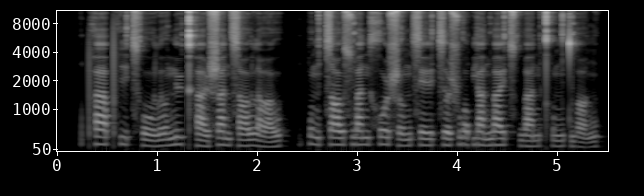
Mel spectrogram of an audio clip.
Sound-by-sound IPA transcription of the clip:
pʰ ä˥ pʰ i˥˩ t͡sʰ o˨˩ ʊ̯ l ɤ˧˥ n̪ y˥ kʰ a˨˩ ɪ̯ ʂ a˥˩ n s ɑ˧˥ ʊ̯ l ɑ˨˩˦ ʊ̯ | p ʊ˥˩ ŋ t͡s ɑ˥ ʊ̯ s w a˥ n x o˥ ʊ̯ ʂ ɤ˧˥ ŋ s e˥ ɪ̯ t͡s ɹ̩˥˧ ʂ w ɔ˥˧ p j ä˥˩ n̪ w a˥ ɪ̯ t͡sʰ w a˧˥ n kʰ ʊ˧˥ ŋ t̪ w ɑ˨˩˦ ŋ

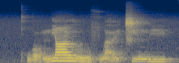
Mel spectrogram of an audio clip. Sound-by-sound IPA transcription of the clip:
kʰ w ɔ̰˨˩ n̪ j ɑ˥ ʊ̯ l u˧˥ f w a̰˨˩ ɪ̯ t͡ɕ i˥ m i˥

